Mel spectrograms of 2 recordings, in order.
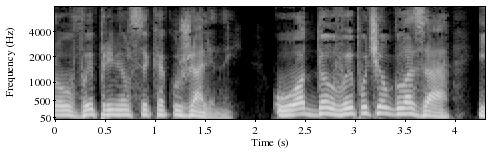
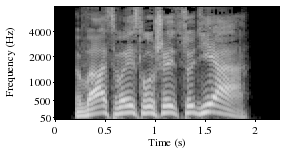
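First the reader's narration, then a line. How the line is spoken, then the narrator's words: Shouted out. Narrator (Russian): выкрикнул Берру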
